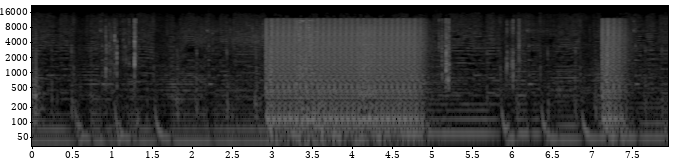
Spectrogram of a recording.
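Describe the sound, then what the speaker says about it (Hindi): Rapid automatic gunfire in the battle-royale shooter ScarFall 2.0, with scattered shots early on, then a loud sustained burst of about two seconds and another short volley near the end, with no talking. "पीछे की साइड से एक और कुछ गन साउंड्स आते हैं मेरे को"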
